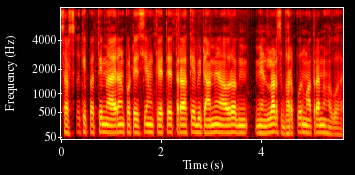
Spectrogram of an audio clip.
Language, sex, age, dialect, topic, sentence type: Magahi, male, 25-30, Southern, agriculture, statement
